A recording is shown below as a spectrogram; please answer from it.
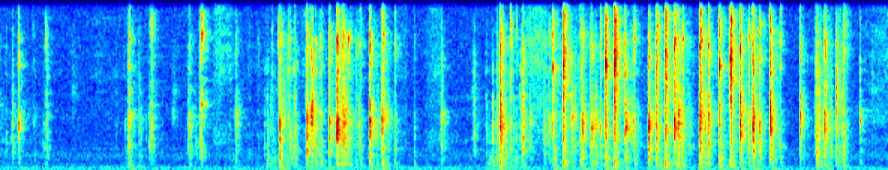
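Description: Fingertips type on a full-size ergonomic silver and black plastic desktop keyboard with hollow key switches. Quick, bright, clicky keystrokes come in uneven bursts with short pauses, each hit dying away almost at once. A faint steady low hum runs underneath.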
